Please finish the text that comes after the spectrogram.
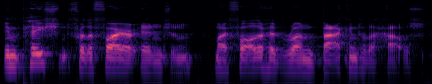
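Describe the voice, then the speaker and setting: A man reading a ghost story aloud, in a slow, measured and grave way. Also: lowish voice, vocal fry, pushed and bright. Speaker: reader. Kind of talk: scripted ghost story narration.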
